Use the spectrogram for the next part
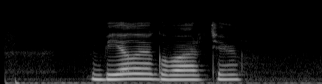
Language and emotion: Russian, sad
